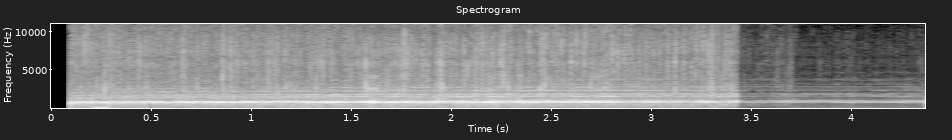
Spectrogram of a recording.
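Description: Outdoor storm warning siren sounding a loud, steady two-note tone over a hiss of wind and rain, cut off abruptly about three and a half seconds in.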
